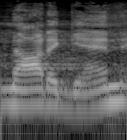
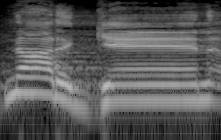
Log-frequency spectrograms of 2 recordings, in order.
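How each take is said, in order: First: It is said plainly, without a playful tone. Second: It is said in a playful, lighthearted way.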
